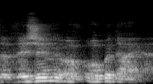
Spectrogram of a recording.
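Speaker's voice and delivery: loud, announcer-style radio voice. Starting a reading of Obadiah in a radio voice. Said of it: "In my radio voice".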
